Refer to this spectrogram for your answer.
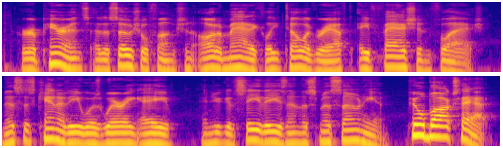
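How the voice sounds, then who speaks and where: Delivered at a moderate pace with ordinary pitch variation, a plain, everyday voice speaks with an American accent. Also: man, medium pitch for a man. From Baltimore, Maryland. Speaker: history podcast host. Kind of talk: 1960s documentary narration, read aloud from a script. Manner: measured, formal, rhythmic, polished delivery.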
